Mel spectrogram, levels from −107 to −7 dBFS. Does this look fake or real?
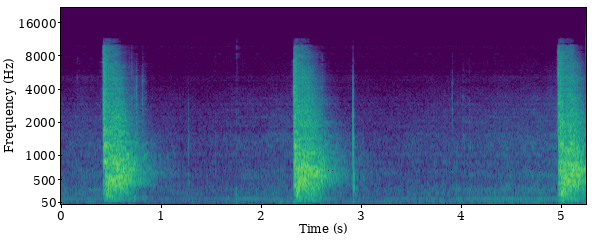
fake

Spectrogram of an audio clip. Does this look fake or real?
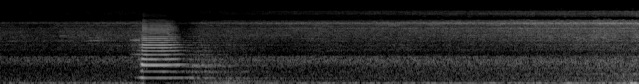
real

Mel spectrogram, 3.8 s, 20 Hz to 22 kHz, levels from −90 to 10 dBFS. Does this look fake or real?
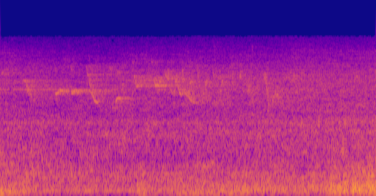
real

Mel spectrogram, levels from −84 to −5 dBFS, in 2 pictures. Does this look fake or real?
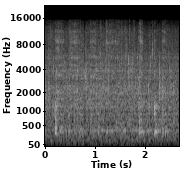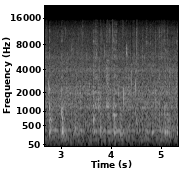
real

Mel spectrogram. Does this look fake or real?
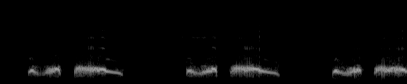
fake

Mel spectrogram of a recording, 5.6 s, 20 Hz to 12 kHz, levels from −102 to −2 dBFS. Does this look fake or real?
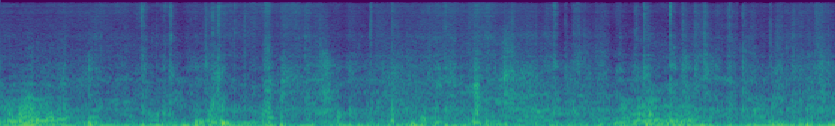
fake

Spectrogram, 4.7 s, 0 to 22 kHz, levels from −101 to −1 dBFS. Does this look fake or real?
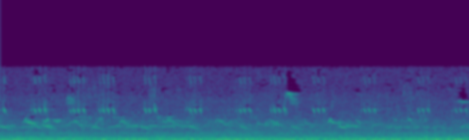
real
